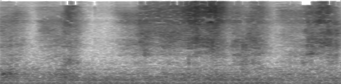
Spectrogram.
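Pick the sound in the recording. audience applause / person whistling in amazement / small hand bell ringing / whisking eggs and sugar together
whisking eggs and sugar together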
